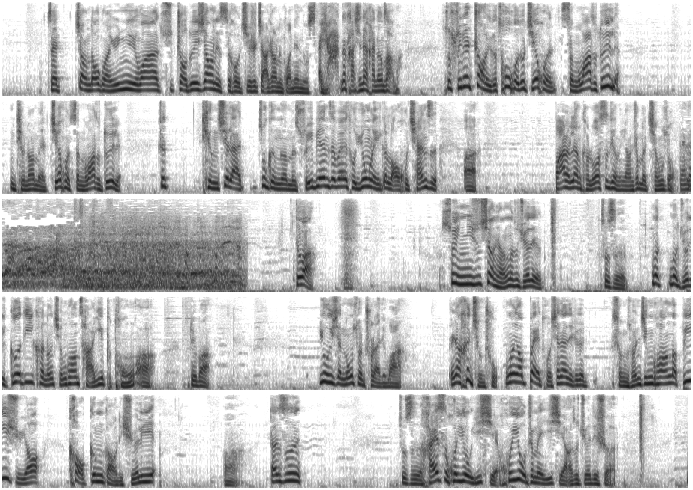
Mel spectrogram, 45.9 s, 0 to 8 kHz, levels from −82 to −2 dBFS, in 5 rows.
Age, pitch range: 30-49, 150-215 Hz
